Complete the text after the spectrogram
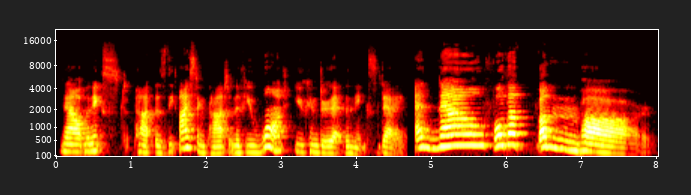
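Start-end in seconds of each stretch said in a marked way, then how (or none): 4.8-7.9 booming slow ringmaster call; circus voice. Acted. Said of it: "that was my circus voice".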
